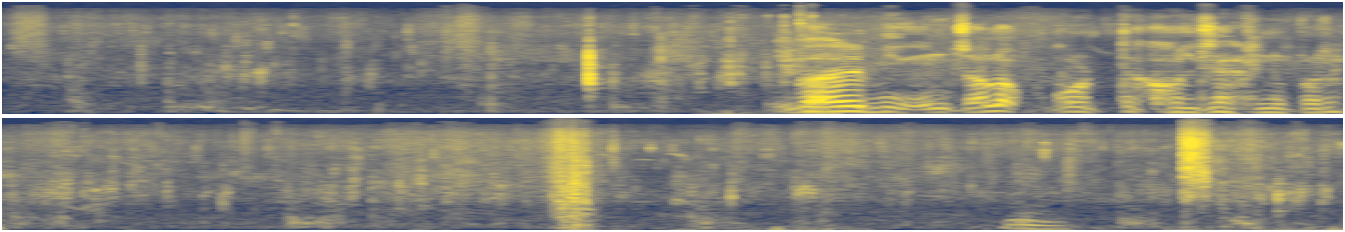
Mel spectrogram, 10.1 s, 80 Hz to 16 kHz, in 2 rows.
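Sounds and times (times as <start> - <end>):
faint fabric rustling: 6.2 - 8.6.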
